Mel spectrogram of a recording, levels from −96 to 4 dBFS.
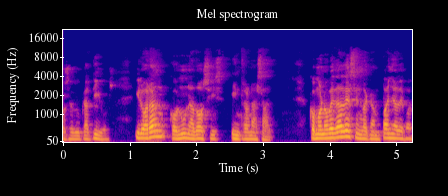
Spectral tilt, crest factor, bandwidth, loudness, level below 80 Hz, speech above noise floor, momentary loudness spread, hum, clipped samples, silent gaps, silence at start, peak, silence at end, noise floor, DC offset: -8.5 dB/octave; 16 dB; 9.4 kHz; -18 LUFS; -46 dBFS; 44 dB; 13 LU; none; under 0.1%; none; 0 s; -2 dBFS; 0 s; -61 dBFS; under 0.1%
